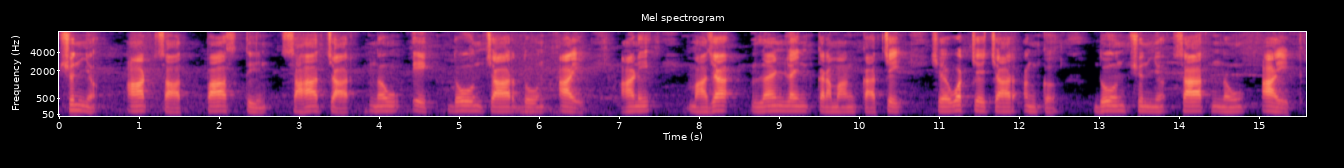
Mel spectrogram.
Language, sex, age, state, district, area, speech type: Marathi, male, 60+, Maharashtra, Kolhapur, urban, read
